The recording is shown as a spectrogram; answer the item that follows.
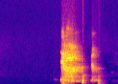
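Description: A man coughing: a harsh cough about a second in, then a shorter second cough near the end.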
